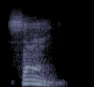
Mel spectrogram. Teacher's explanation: K and G at the end are different in voicing and sang at the end is different because it is a Velar nasal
